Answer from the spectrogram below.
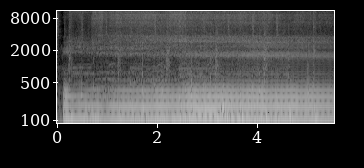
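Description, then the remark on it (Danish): A steady, droning hum held without a break for several seconds, rich in low harmonics, produced by a human voice imitating a kitchen extractor hood. “Nu havde jeg ikke nogen m så jeg blev nødt til at lave lyden selv.”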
